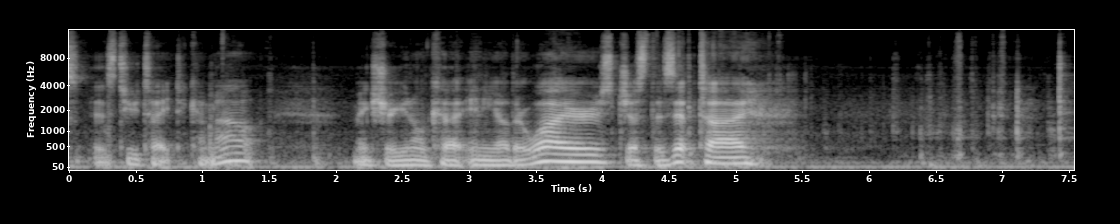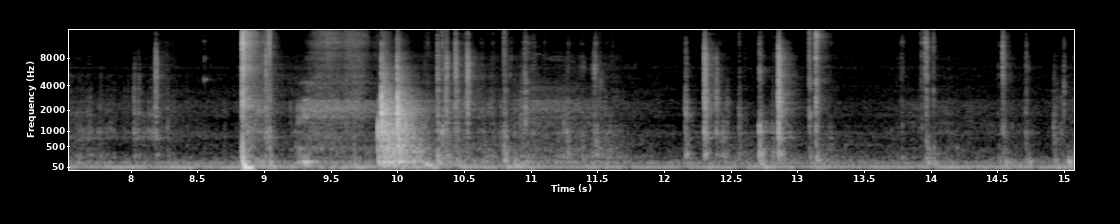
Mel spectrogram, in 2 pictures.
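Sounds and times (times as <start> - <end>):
wire cutters snipping zip tie: 8.8 - 9.1
plastic parts and wires clicking: 10.2 - 15.0.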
